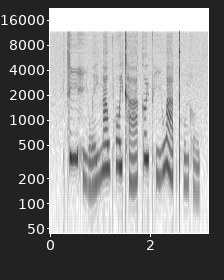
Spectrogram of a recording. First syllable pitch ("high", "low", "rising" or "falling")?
high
